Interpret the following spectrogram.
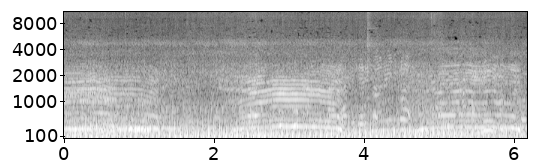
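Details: Large cattle being unloaded from a swaying truck: drawn-out, low moos that bend up and down in pitch, several overlapping one after another, over a loud, steady engine drone.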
